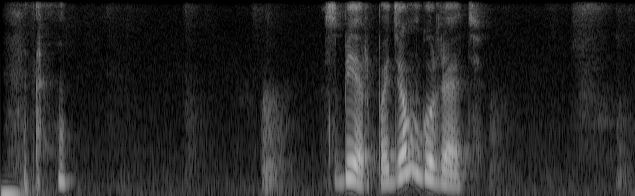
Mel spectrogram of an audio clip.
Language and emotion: Russian, positive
